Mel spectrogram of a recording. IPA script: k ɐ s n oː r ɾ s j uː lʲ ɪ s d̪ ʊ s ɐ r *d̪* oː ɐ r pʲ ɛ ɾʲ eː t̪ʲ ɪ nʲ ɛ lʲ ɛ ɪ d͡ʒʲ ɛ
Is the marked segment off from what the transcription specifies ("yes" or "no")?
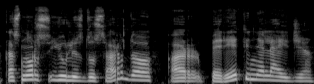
no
